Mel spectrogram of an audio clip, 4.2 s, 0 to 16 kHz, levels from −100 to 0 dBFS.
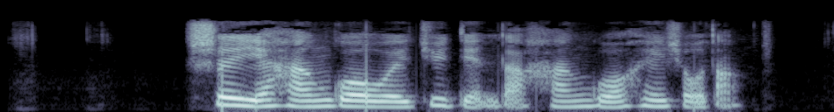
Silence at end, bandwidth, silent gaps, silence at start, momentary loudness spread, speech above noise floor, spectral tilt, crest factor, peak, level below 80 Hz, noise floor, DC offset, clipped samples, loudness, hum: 0.5 s; 8 kHz; none; 0.95 s; 11 LU; 52 dB; -4.5 dB/octave; 18 dB; -4 dBFS; -58 dBFS; -70 dBFS; under 0.1%; under 0.1%; -19 LUFS; none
